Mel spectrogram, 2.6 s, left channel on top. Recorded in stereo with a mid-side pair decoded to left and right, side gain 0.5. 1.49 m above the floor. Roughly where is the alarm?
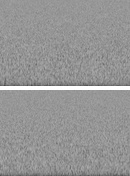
No alarm in this recording.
